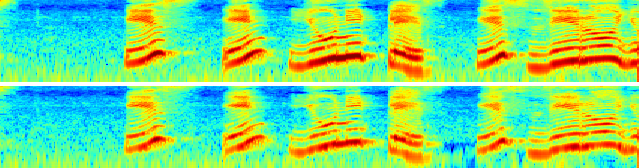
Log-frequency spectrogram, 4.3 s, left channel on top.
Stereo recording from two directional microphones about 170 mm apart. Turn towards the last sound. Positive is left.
turn(degrees=55)  # may be behind; listen again after turning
